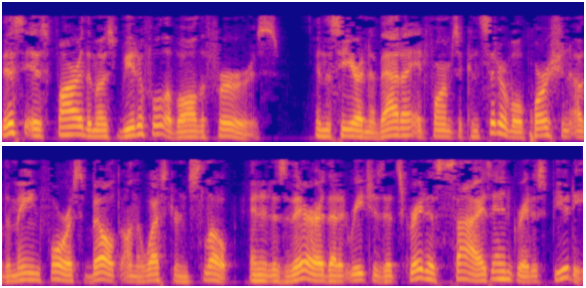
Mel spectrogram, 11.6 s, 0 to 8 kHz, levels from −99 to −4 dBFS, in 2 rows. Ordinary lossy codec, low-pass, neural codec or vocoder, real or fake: MP3, 24 kbps; 7.2 kHz; none; real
